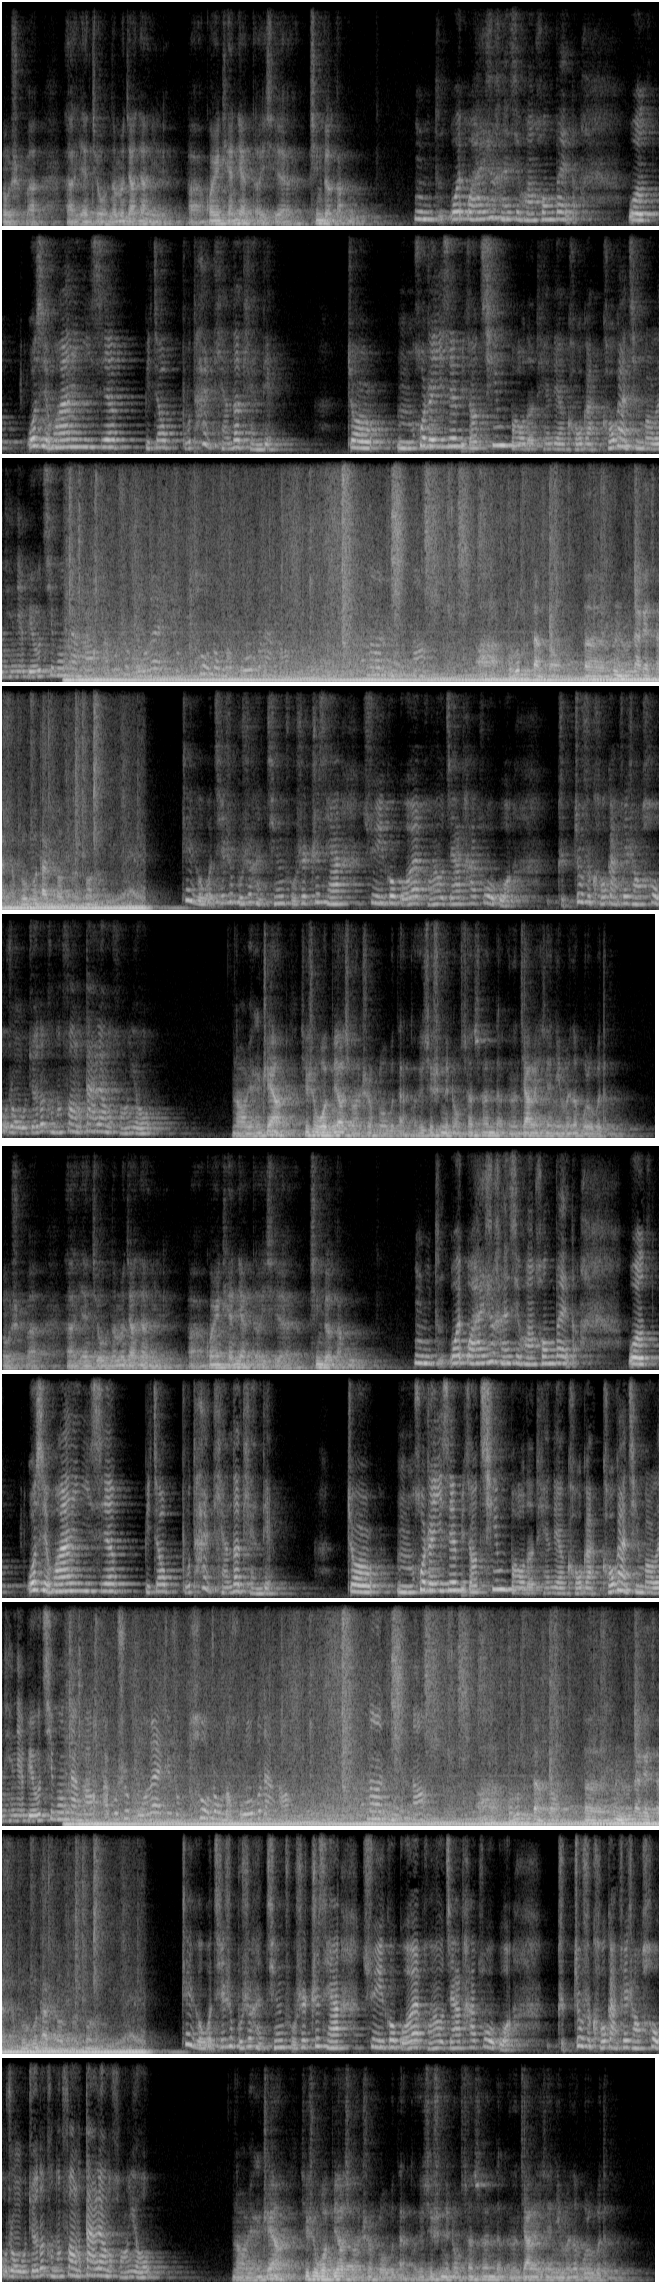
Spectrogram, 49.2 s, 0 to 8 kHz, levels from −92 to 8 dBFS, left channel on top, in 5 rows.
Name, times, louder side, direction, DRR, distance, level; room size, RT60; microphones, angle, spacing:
voice 1, 0.0-2.5 2.8-5.3 26.8-31.1 42.9-48.5, equal, 30° left, 4 dB, 1.8 m, -24 dB
voice 2, 6.2-9.8 10.2-11.7 12.0-14.0 15.0-15.5 15.8-24.1 25.2-26.2 32.3-37.6 37.9-41.7, right 3 dB, 55° right, 9 dB, 0.8 m, -25 dB
sound 1, 20.6-31.7, left 1 dB, 5° left, 0.4 m, -19 dB
15.0 x 8.7 x 8.2 m, 1.2 s
head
